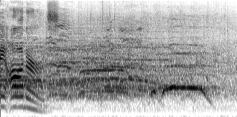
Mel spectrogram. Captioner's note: crowd cheering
